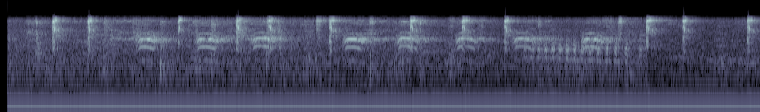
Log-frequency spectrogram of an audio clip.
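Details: Female Palawan peacock-pheasant (Polyplectron napoleonis) at a zoo gives harsh, nasal cackling notes in quick uneven bursts, sometimes overlapping.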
